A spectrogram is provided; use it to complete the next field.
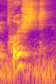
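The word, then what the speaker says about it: putsch: Been pushed? Pushed is the formal definition of what occurred on January 6th. How you spell that? P-U-T-S-C-H. It's German. It means a coup without the support of the military.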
